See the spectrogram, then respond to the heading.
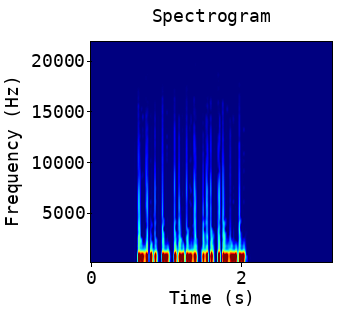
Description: Morse code, heard as a keyed tone, about 44 wpm, 700 Hz. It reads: BTPSJ
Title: Code Groups - 5 Letters - 45wpm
